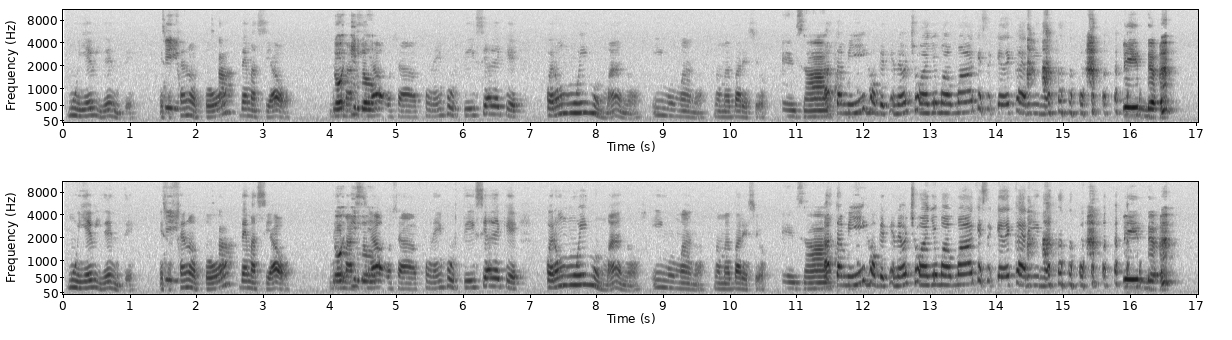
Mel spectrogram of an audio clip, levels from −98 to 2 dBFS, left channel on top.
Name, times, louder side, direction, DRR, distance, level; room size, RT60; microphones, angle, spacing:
voice 1, 0.1-1.0 1.4-3.4 4.0-6.8 7.2-10.5 11.4-15.9, right 3 dB, 50° right, 0.6 m, -24 dB
voice 2, 4.1-4.6 10.8-11.5 14.7-14.8 15.3-15.5 15.9-16.6, left 3 dB, 70° left, 1.3 m, -19 dB
8.6 x 5.6 x 4.8 m
head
